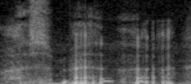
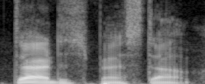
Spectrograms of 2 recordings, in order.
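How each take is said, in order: First: Breathy whisper to self. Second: Said in the usual way. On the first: Shown as a demonstration. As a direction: whisper it under your breath.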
